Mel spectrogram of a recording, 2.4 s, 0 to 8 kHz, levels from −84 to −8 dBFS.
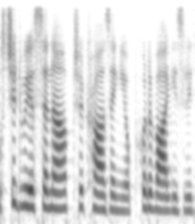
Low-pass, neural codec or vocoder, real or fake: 7.2 kHz; codec, 16 kHz, 0.2 kbps, FocalCodec; fake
